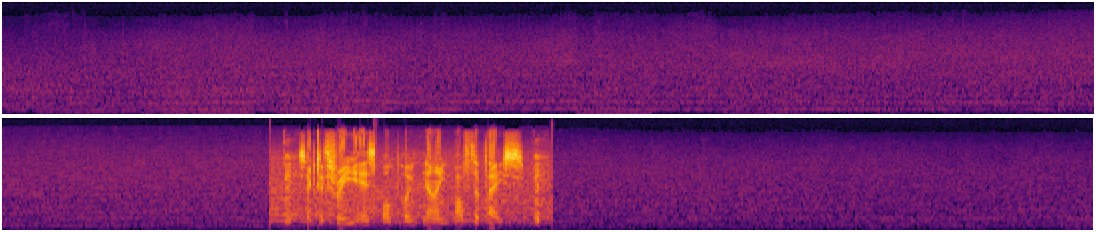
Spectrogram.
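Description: Racing car engines drone steadily in the distance.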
